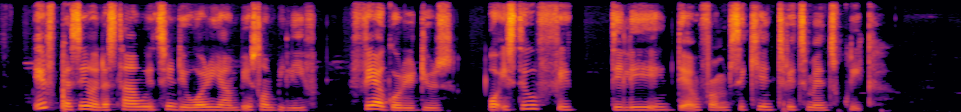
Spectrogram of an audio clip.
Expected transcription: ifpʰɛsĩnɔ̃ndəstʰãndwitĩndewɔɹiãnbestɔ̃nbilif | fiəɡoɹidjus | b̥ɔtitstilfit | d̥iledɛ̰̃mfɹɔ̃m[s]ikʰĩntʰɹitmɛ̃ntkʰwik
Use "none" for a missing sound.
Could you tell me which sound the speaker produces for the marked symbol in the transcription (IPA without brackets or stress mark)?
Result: s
